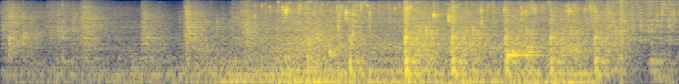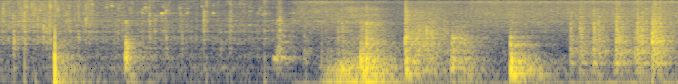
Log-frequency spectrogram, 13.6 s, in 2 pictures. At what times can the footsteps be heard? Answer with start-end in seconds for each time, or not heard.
0.0-6.7, 10.0-12.0.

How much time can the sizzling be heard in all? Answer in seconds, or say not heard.
11 s.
